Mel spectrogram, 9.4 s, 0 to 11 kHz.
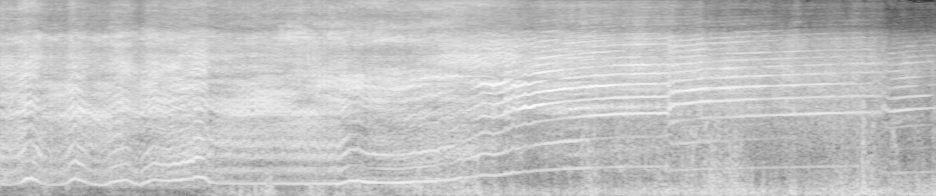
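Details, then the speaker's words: HPI Savage XL with K5.9 nitro engine, warm, on Bones Brew 30% nitro 10% oil fuel after richening the needle about an eighth turn: screams cleanly up and down through second and third gear. No lean hesitation; healthy running. "that sounded good no weird throttle spots there in the range you see you guys when it's lean they'll have that little hesitation"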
